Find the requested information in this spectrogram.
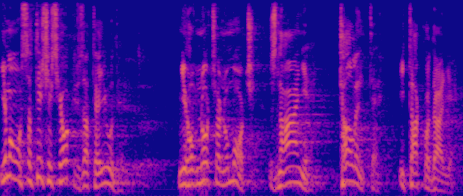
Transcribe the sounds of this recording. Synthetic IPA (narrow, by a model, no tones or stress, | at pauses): imaːmost̪at̪isʃit͡ʃio̞kʋiɾzat̪eːʎuːd̪e | ɲixo̞ʋnot͡ʃaɾnumo̞ːt͡ɕznaːɲḛt̪alent̪e | it̪akod̪a̰ʎḛ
